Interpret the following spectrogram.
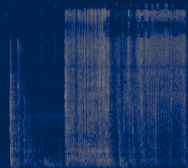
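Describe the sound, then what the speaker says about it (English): Tarot cards being shuffled up close in two quick bursts of crisp riffling and slapping, quiet and with no talking. "We're going to shuffle it one more time."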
